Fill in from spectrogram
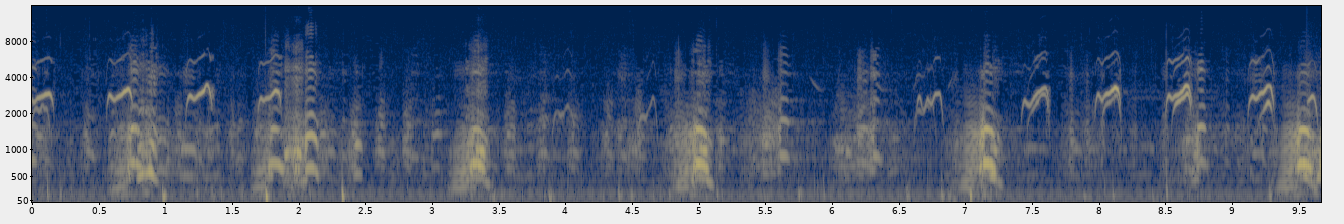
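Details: Canada goose honking: loud nasal two-part honks in bursts, about a dozen over ten seconds, several birds overlapping and trading calls, with a steady low hum underneath.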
